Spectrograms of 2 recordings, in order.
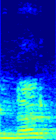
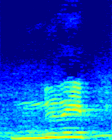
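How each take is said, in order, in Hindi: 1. पहला अक्षर 'nar' जैसा सुनाई देता है। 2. पहले अक्षर में 'ri' की आवाज़ है। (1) "ये नर्प नहीं है" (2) "ये है नृप ... री की साउंड आ रही है"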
